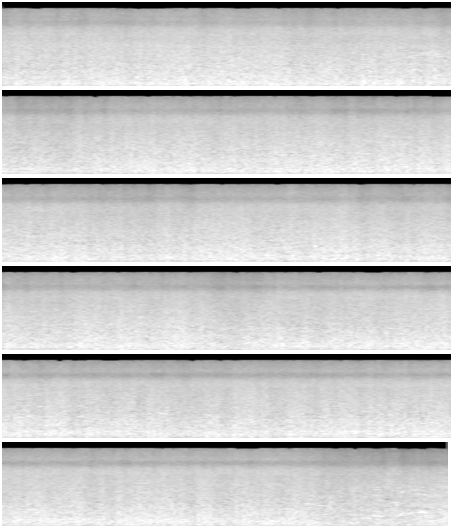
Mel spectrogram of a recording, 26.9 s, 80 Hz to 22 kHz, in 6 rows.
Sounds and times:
Waterfall: 0.0 - 26.9.

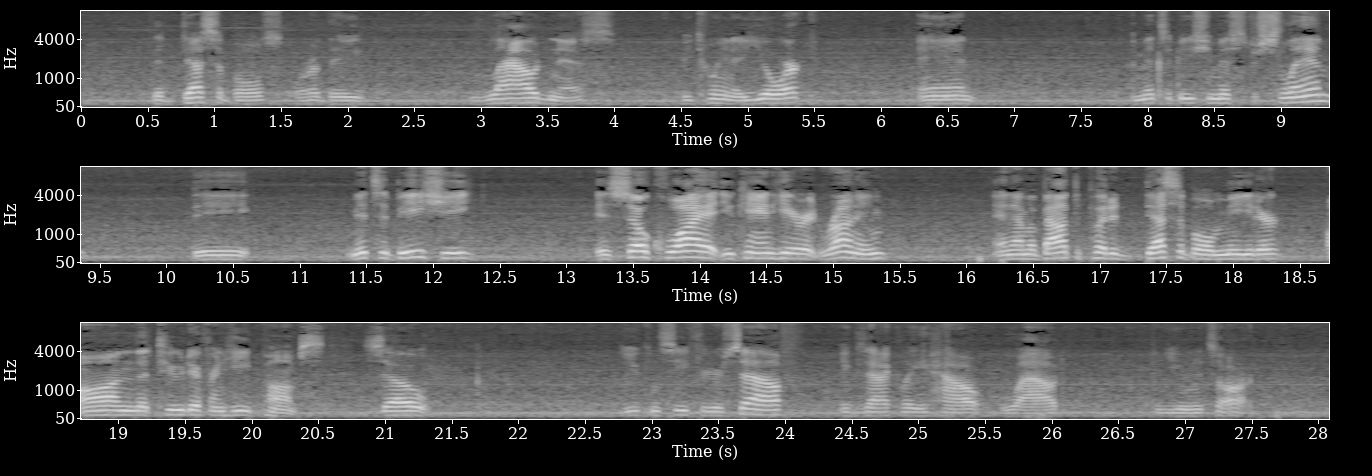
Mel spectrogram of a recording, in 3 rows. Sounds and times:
Speech: 0.5 - 2.2, 2.9 - 5.5, 6.3 - 6.8, 7.9 - 9.4, 10.2 - 10.6, 11.4 - 12.3, 13.2 - 15.4, 16.2 - 21.4, 22.8 - 26.1, 26.8 - 27.6.

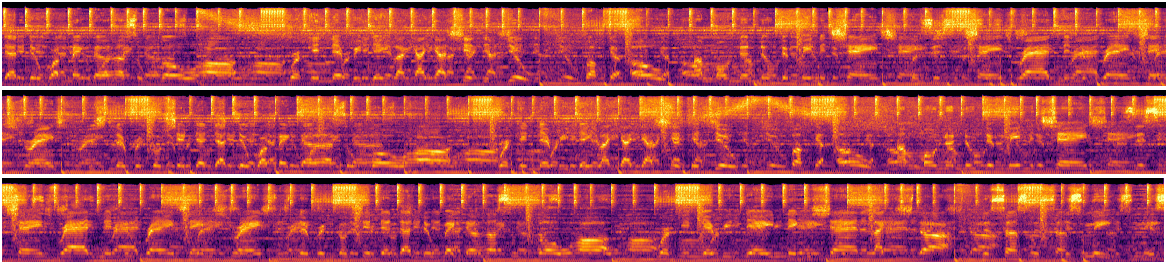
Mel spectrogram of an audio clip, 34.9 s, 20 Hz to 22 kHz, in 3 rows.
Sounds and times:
Music: 0.0 - 34.9.

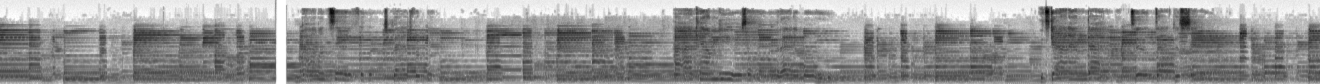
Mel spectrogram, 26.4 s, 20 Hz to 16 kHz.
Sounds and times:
Music: 0.0 - 26.4.

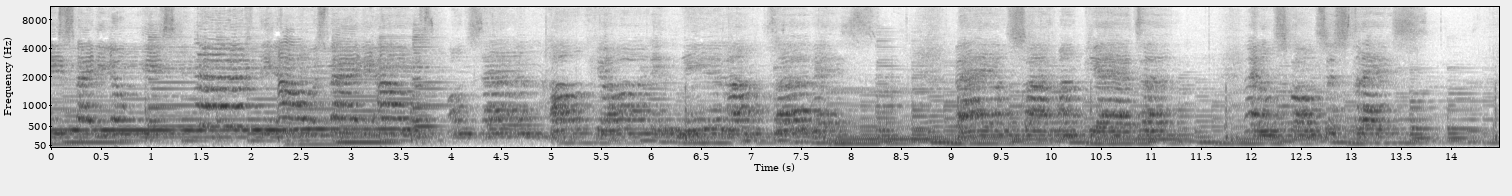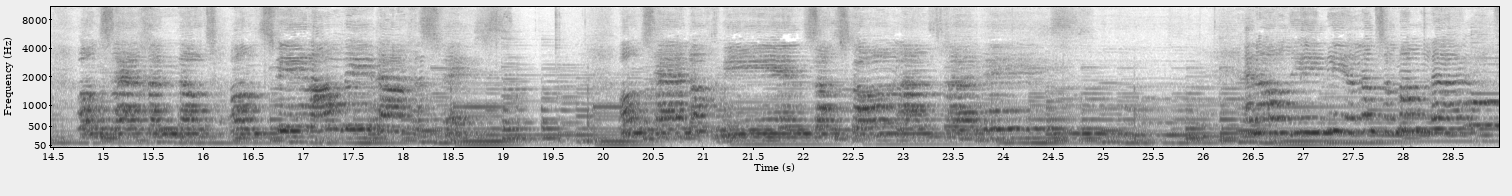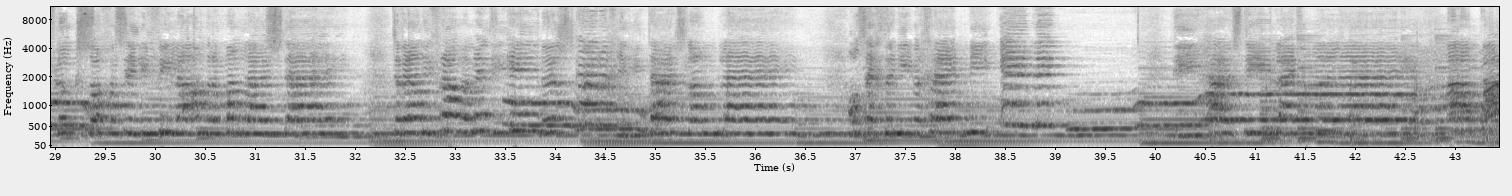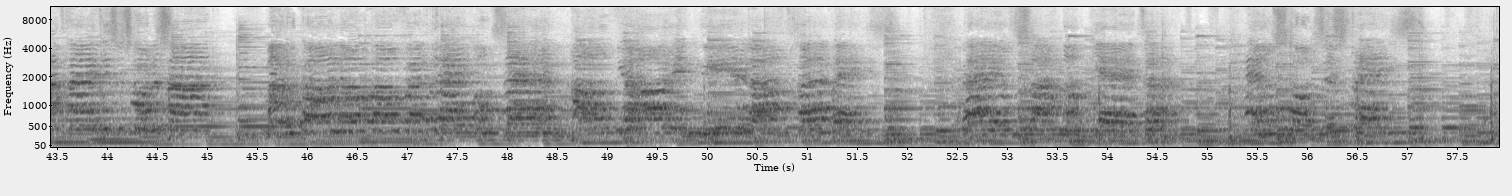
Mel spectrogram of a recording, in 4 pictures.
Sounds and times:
Choir: 0.0 - 13.8, 14.4 - 19.2, 19.9 - 57.9
Vocal music: 0.0 - 57.9.

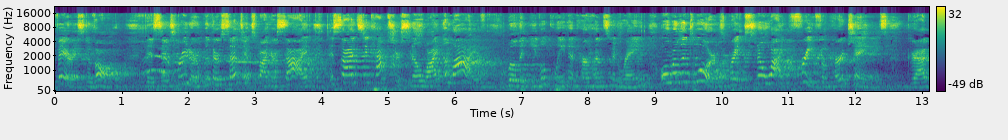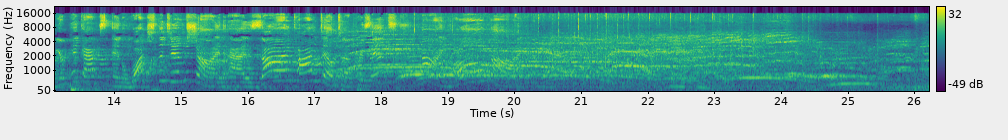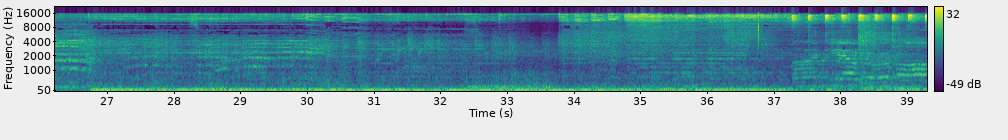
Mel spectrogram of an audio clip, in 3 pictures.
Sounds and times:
Music: 26.0 - 39.3.

